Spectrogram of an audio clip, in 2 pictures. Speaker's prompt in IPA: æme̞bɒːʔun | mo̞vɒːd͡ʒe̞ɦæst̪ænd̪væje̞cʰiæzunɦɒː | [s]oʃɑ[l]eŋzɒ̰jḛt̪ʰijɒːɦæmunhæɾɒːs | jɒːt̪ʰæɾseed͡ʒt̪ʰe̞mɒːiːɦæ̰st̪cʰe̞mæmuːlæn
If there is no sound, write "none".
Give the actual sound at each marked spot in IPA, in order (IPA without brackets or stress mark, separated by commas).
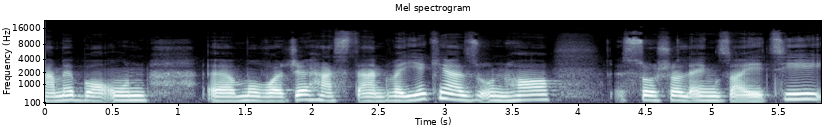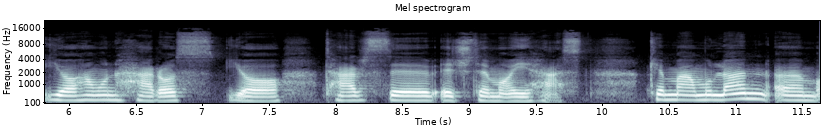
s, l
